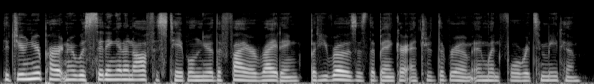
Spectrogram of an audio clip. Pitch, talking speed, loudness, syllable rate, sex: 195 Hz, 285 wpm, -16 LUFS, 6.7 syllables/s, female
